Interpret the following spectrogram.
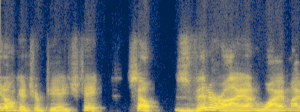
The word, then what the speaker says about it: zwitterion: get your phd so zvinder ion why am i pronouncing that v like a w because that's how germans pronounce the w or german language and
